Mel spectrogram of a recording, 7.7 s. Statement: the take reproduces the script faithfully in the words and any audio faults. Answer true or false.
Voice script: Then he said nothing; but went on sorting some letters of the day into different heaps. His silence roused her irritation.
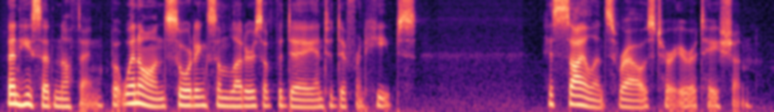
true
